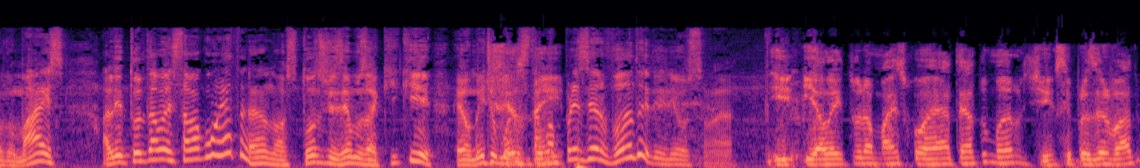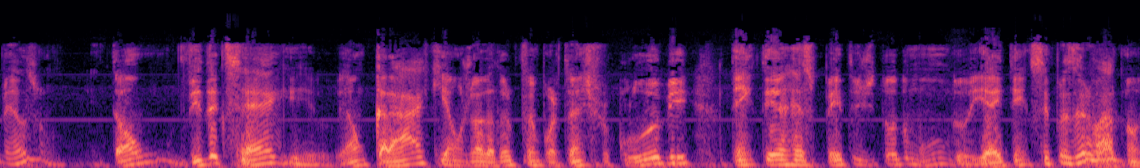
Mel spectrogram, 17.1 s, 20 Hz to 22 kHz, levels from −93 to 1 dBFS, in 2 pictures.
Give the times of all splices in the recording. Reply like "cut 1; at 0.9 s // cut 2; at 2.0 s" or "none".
none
